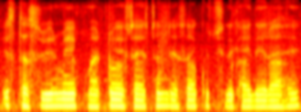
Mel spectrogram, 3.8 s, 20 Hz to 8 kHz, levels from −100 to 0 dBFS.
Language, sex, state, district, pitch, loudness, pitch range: Hindi, male, Uttar Pradesh, Lucknow, 130 Hz, -15 LUFS, 125-135 Hz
